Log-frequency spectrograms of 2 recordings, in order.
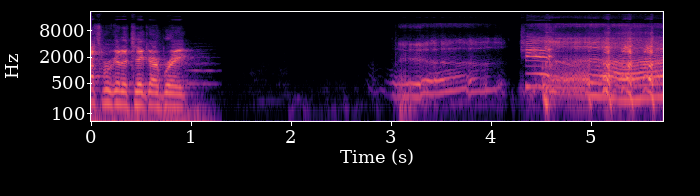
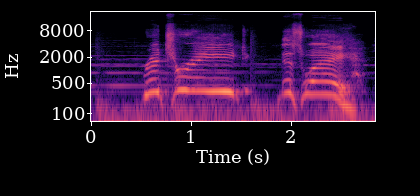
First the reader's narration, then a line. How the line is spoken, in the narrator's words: use my verbal to yell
